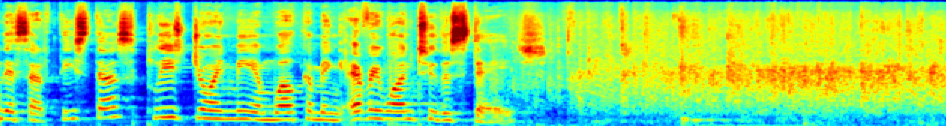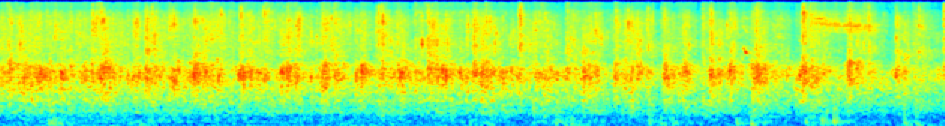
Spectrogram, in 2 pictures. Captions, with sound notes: Please join me in welcoming everyone to the stage. (audience clapping)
